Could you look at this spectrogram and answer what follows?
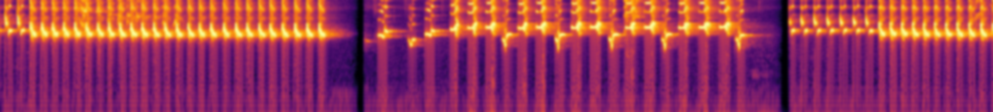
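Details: Black-winged myna song played to train other birds, packed with varied fills: a long run of rapid ringing chips, then a pause, a section of varied whistled and slurred notes, and a return to fast chipping.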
